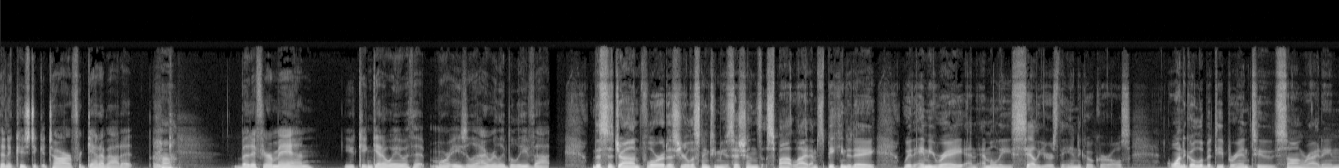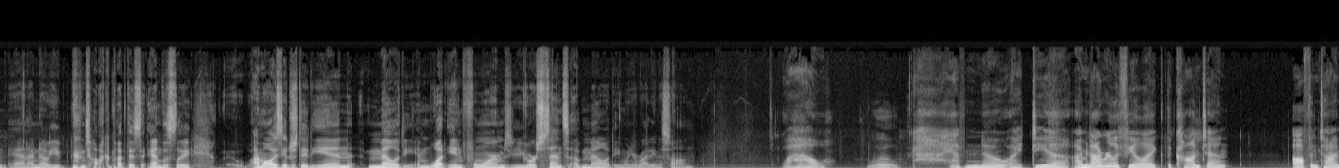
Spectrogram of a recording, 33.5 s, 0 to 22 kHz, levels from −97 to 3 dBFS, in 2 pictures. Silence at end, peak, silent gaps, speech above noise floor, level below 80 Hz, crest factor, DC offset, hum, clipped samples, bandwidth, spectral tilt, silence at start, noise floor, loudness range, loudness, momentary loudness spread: 0 s; -2 dBFS; none; 32 dB; -46 dBFS; 18 dB; under 0.1%; none; under 0.1%; 16.5 kHz; -5.5 dB/octave; 0 s; -52 dBFS; 7 LU; -20 LUFS; 14 LU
